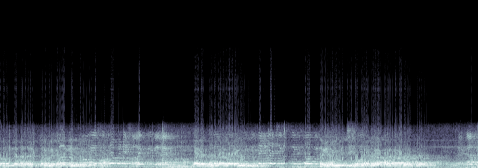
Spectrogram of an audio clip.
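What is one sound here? A young woman talks into a microphone through loudspeakers.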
